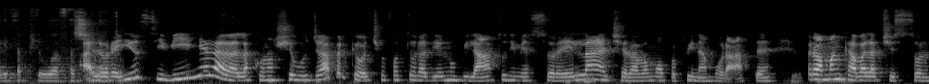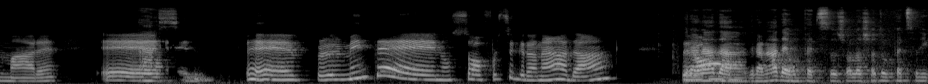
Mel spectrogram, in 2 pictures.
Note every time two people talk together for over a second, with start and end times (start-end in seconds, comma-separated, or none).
none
